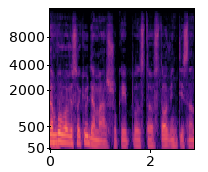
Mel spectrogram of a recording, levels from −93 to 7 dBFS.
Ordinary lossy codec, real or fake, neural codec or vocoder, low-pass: AAC, 64 kbps; real; none; 14.4 kHz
